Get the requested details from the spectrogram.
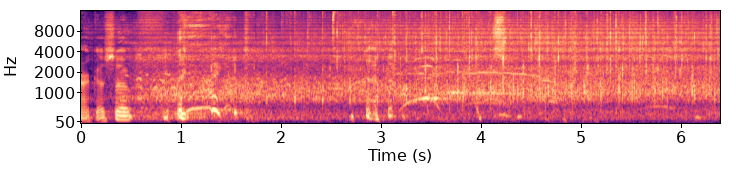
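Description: An audience laughs and murmurs in a large hall.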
